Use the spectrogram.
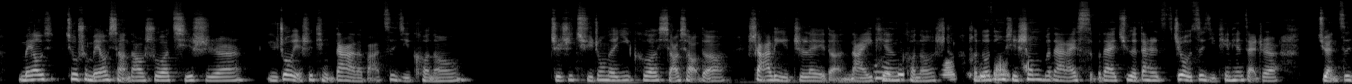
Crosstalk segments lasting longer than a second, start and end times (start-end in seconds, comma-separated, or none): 8.7-10.3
